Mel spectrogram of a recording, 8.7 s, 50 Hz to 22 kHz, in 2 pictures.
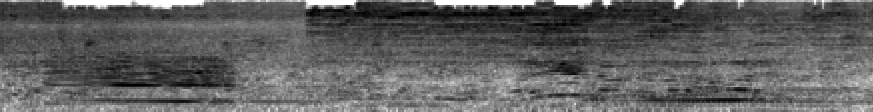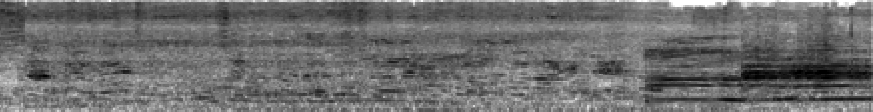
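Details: Sahiwal bull calf at a Chuadanga cattle market, Bangladesh, June 2025; several drawn-out, harmonic moos spaced a few seconds apart, with background music and market din.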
